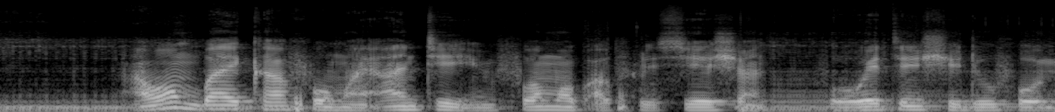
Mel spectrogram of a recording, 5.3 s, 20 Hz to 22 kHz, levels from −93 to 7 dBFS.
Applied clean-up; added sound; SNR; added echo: neural mask model RNNoise.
